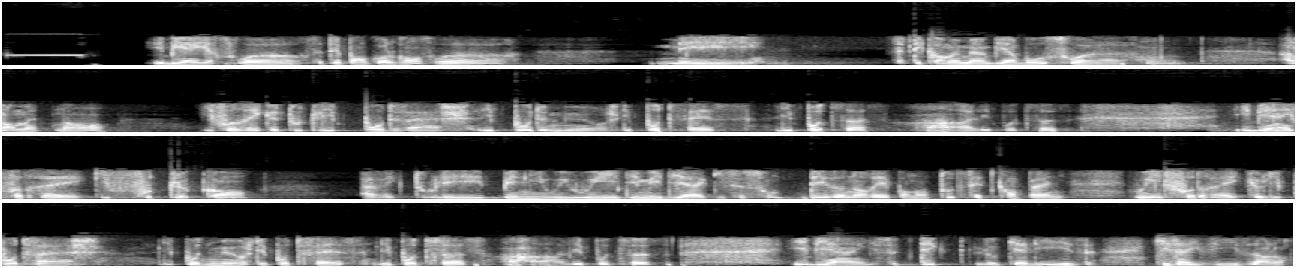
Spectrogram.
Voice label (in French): repondeur; Victoire du Non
